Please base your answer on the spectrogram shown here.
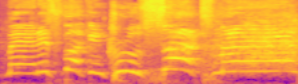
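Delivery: high, slow, loud mock whine; mock complaining slave. Slave on the ship two weeks later, loud high mock whine. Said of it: "two weeks later".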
